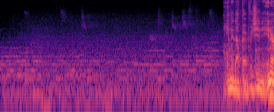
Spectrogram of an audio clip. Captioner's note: birds chirping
